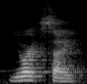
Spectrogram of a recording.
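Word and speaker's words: yahrzeit: the Jewish faith tradition y site really mhm guys that is spelled y a h r z e i t and it is said your sight I'm sorry I'm not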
